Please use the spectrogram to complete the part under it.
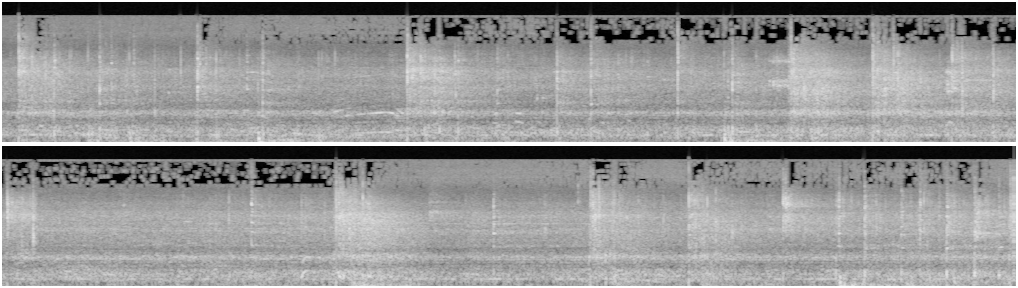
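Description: Badminton rackets strike a shuttlecock back and forth.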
